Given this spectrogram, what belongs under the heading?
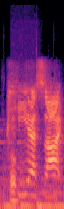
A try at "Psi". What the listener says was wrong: I think that P is silent.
